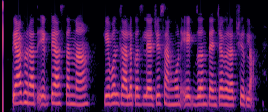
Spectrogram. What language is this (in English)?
Marathi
